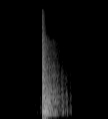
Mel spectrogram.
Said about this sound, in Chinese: 听着响亮的关门声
